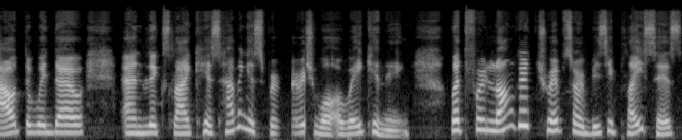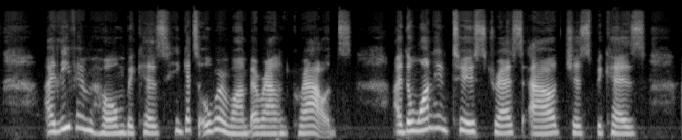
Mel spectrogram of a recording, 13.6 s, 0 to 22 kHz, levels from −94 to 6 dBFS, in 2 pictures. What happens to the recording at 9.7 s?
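Just before 9.7 s, from 9.58 to 9.69 s, a sound hangs on slightly too long, with a faint buzzy smear where it should have moved on. This is a short stall from a late packet: the next packet arrived late, so the jitter buffer ran dry. The receiver stretched the last sound by about 30 ms to cover the gap, then resumed from the same point. Nothing is lost, but playback now runs about 30 ms later.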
